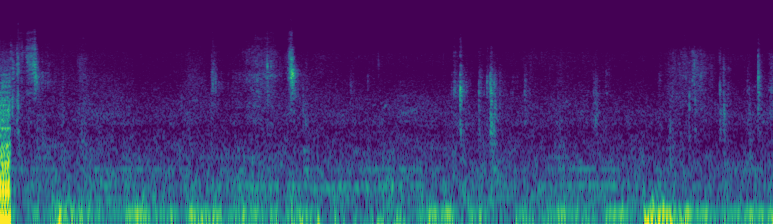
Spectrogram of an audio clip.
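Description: A tape measure rattles as it is pulled along a wooden board.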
